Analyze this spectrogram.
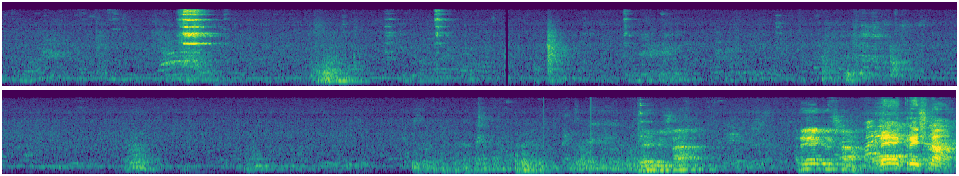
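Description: A group of men and women talk and murmur nearby.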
